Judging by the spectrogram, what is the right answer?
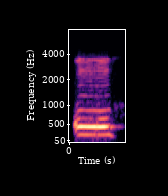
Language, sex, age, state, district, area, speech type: Nepali, female, 45-60, West Bengal, Kalimpong, rural, conversation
